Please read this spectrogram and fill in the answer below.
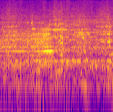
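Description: Electronic bass music (dubstep/drum and bass) in a stripped-back passage with the deep bass dropped out. What is left is a noisy synth texture carrying a steady high tone.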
